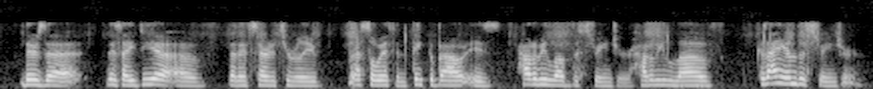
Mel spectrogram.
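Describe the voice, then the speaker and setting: A woman with an American accent speaks at a fairly quick pace in an unremarkable speaking voice. Her pitch is medium and her intonation fairly even. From US Midwest. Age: 40s. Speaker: expatriate author. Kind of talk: casual interview.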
